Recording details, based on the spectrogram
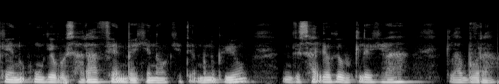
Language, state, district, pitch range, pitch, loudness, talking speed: Kokborok, Tripura, Dhalai, 105-110 Hz, 110 Hz, -17 LUFS, 205 wpm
